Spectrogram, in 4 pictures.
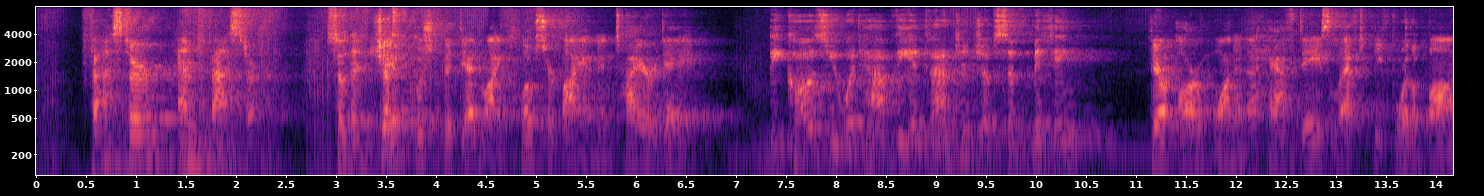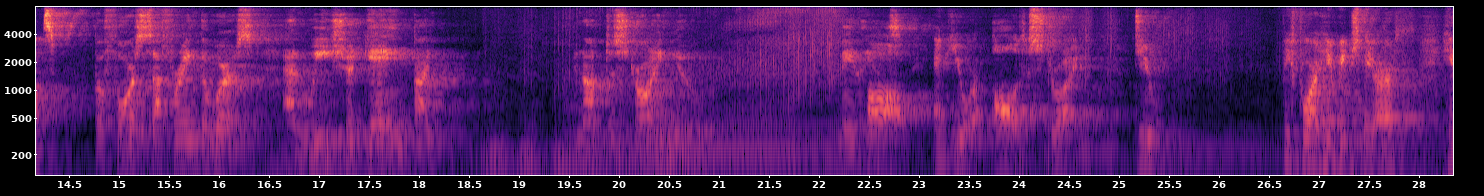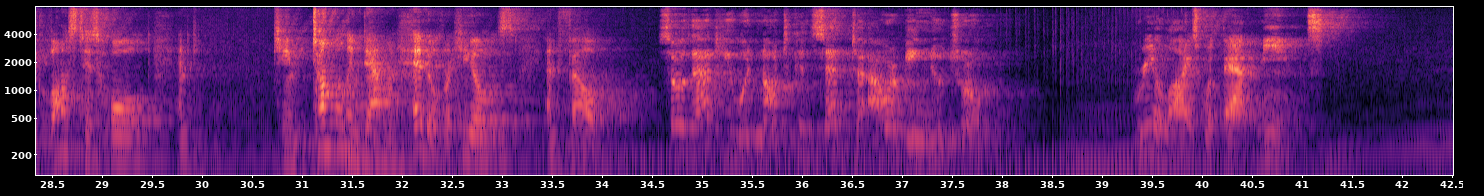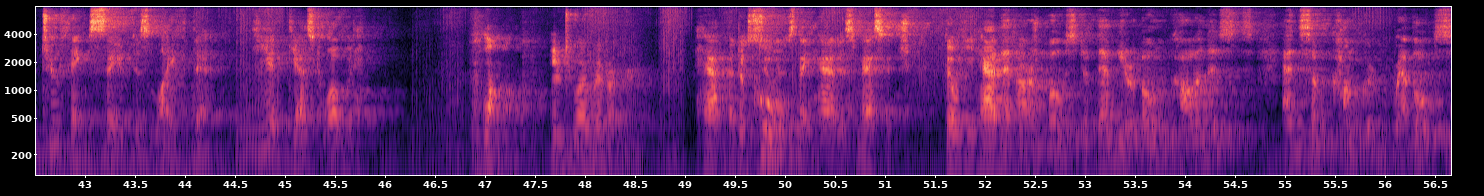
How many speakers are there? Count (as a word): three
